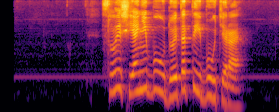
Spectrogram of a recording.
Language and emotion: Russian, angry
